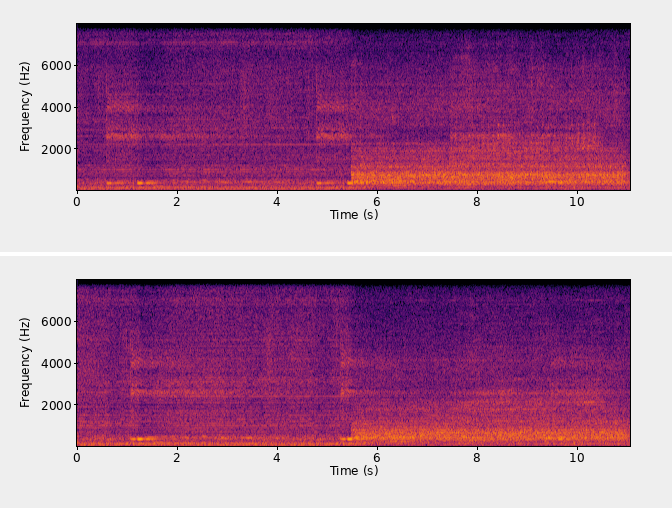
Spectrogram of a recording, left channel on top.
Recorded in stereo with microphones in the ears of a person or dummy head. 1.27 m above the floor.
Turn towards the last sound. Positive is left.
turn(degrees=75)  # may be behind; listen again after turning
